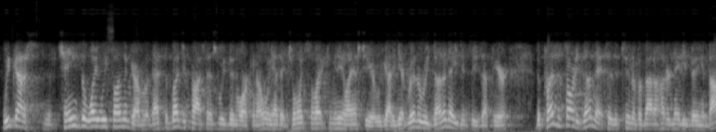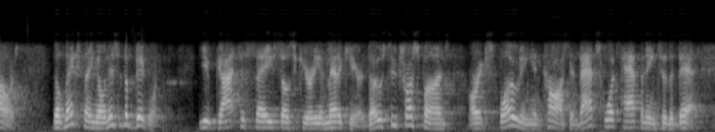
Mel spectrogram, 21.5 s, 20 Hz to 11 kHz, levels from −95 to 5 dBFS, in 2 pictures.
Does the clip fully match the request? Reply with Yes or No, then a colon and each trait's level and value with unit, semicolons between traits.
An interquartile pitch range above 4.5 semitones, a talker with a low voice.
Yes: average, 5.1 semitones; low, 130 Hz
